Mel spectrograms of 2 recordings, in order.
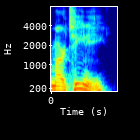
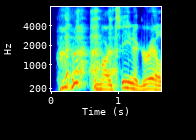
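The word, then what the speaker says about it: Martina Grael: the of the 12 mispronounced Mar they called her Martini Martina Grail they called her Martini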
